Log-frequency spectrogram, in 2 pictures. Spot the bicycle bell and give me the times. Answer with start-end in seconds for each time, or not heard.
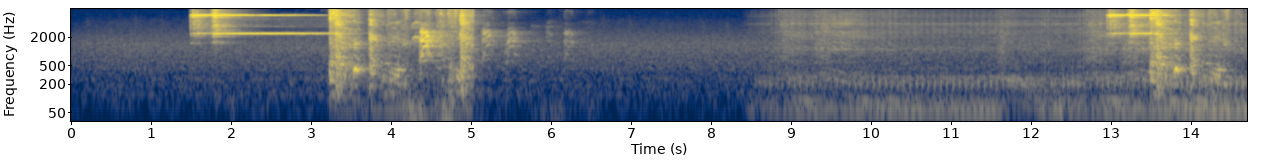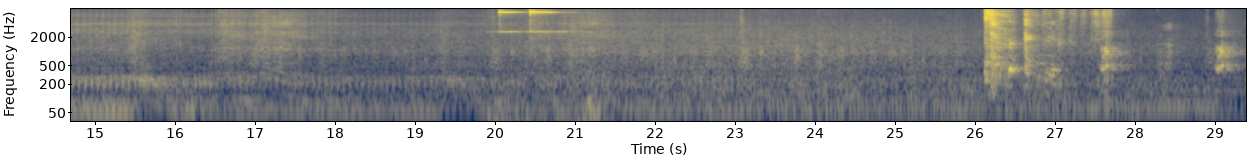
1.4-3.4, 12.9-13.6, 19.9-21.4.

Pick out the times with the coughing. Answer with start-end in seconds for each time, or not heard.
3.2-5.0, 13.4-14.5, 26.1-27.8.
